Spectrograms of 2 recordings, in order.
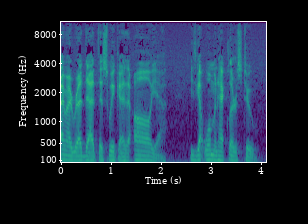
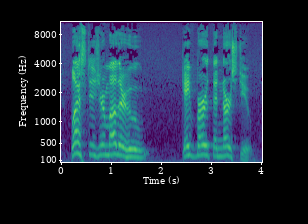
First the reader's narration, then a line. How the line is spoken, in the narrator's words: a woman called out of the crowd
